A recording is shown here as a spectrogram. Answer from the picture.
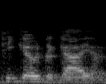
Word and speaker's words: pico de gallo: Also, Charlie, it's pronounced Pico de Gallo.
